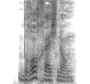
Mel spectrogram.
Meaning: calculation with fractions, fraction arithmetic
- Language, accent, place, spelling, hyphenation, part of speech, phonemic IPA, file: German, Germany, Berlin, Bruchrechnung, Bruch‧rech‧nung, noun, /ˈbʁʊx.ʁɛçnʊŋ/, De-Bruchrechnung.ogg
